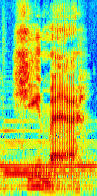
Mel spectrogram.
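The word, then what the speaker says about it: hime: a soflex for princess it is pronounced he man like how the e in caffeine is pronounced at the cat part in cafe is pronounced ca translator notes brought to you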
